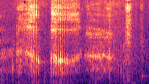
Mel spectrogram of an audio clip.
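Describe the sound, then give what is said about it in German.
A cat, roaming around the speaker's feet, vocalizes with a few breathy, rough growl-like bursts over about two seconds, with no one talking. “Diese Katzen, alle gleich.”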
